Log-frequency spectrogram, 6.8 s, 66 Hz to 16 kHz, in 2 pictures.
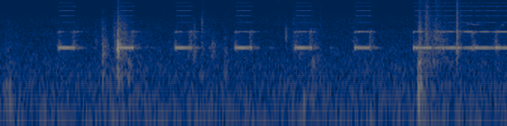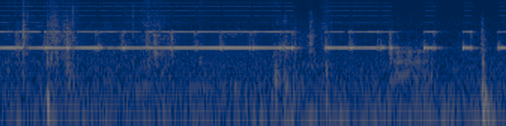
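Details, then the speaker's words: Citroen C1 with a newly installed DIY reversing sensor kit, in reverse with the owner sat next to the car. Short high beeps a few times a second merging into a continuous tone as the obstacle nears; sensors working normally. "oh yeah so as you can hear now the detectors are picking me up sat right next to the car the lights on you can hear the beeping it's all good"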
